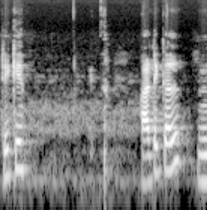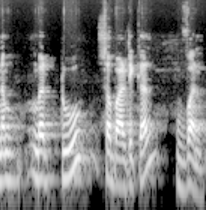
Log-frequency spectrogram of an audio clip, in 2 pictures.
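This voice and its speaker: A man from Pakistan giving an exam prep law lecture. He repeats key points, mixes in English legal phrases and keeps asking if it is clear. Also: on the high side, expressive, slow pace, phone-quality sound. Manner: repeats points and checks understanding with "is it clear, dear?".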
